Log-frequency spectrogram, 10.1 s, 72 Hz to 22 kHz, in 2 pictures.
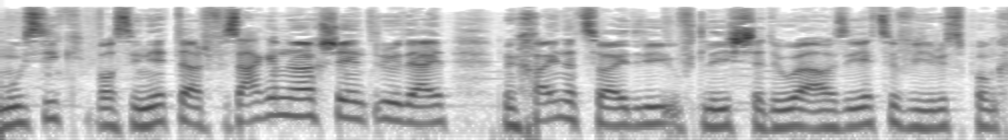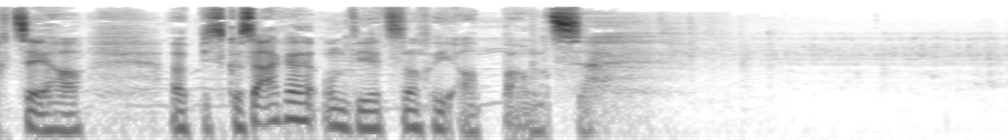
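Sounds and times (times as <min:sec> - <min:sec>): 
speech: 0:00.0 - 0:08.3
water splashing and burbling: 0:08.1 - 0:10.0.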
